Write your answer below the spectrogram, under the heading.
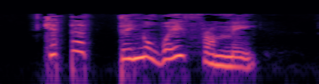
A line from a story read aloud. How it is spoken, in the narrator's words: I snapped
